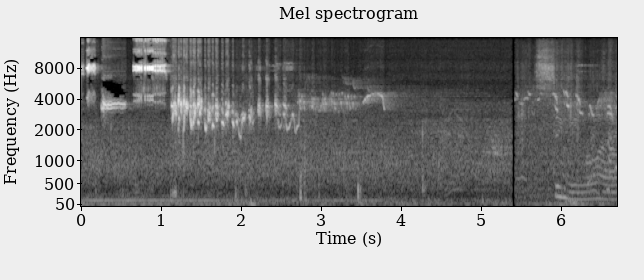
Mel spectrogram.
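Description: A European robin sings high, thin, tumbling warbled phrases over the first few seconds, then fainter notes, over a low steady hum with a brief voice near the end.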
